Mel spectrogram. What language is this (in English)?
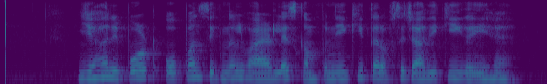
Hindi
